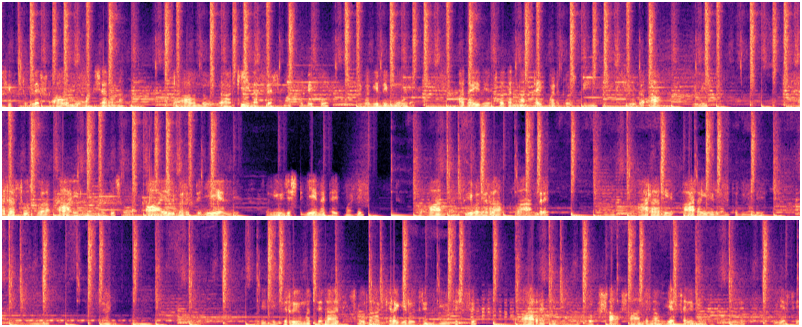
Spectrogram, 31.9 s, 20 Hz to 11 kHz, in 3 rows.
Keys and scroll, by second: 15.3-17.1 typing, 28.8 typing.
